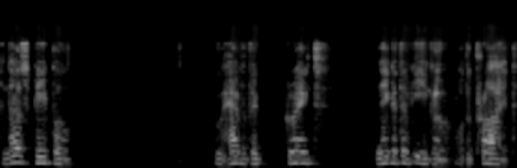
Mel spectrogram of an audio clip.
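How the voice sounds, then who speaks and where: A man giving a slow, measured spiritual teaching to a group, stressing key words. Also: mid-range voice, fairly even intonation, dark tone, breathy edge, dull audio. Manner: slow, measured, emphatic delivery.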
